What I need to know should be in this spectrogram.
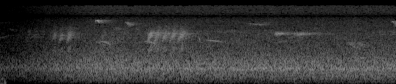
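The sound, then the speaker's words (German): Steady outdoor forest ambience with a dense bed of high insect-like hiss, dotted with several faint bird chirps and short trills scattered throughout; no voices. “Da kann man sich gut runter was vorstellen, da denkt man schon so an Wald.”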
